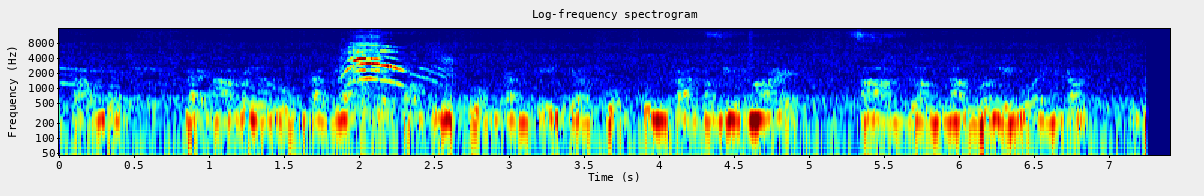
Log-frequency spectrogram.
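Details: A kitten gives one high, bright, arched meow about two seconds in, over low-pitched human speech and background chatter.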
